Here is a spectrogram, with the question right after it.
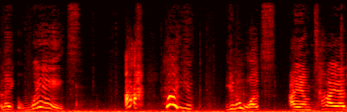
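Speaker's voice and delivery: high, exasperated interruption. Acted. Woman tired of her friend discussing George, exasperated. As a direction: cut in, fed up.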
